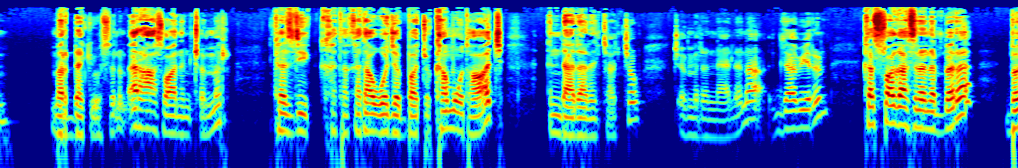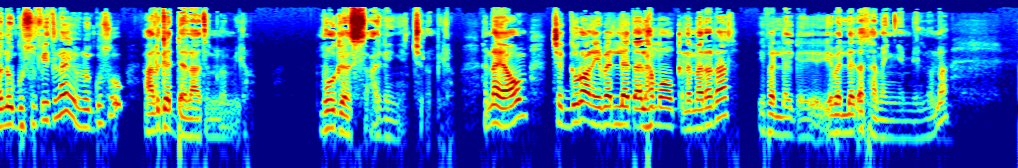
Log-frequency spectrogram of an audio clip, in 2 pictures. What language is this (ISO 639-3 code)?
amh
